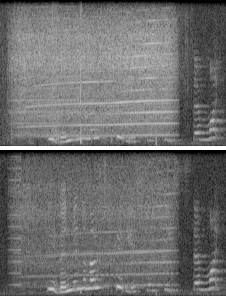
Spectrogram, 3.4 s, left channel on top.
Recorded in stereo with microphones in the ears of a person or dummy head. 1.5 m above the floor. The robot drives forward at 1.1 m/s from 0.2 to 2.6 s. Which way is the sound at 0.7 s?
60° right (ahead or behind).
